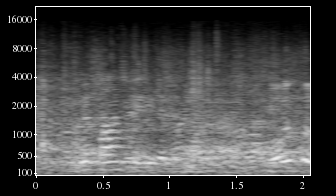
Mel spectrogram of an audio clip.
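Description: Indistinct men's voices talking in a room, softer and less clear than the nearby speech.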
